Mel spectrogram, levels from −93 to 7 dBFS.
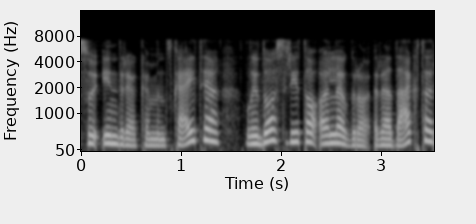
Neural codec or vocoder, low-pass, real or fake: none; 7.2 kHz; real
